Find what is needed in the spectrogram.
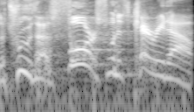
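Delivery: loud, energetic yell with full force. Showing how that line should be delivered next time: yelled. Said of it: "you just have to yell it".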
